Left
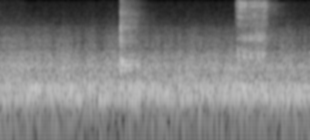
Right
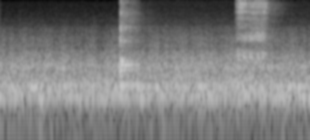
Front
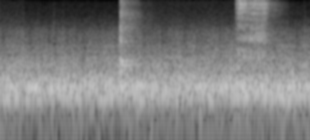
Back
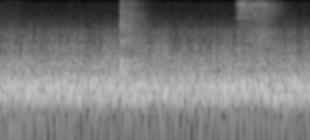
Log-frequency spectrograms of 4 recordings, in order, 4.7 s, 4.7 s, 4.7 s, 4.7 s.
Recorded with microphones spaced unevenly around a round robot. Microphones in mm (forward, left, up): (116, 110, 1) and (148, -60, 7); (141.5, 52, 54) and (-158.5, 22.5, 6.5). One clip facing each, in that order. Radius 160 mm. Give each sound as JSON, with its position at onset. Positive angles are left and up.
{"t": 1.8, "sound": "a snare drum", "azimuth_deg": -45, "distance_m": 2.5}
{"t": 3.5, "sound": "tearing paper", "azimuth_deg": -10, "distance_m": 1.7}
